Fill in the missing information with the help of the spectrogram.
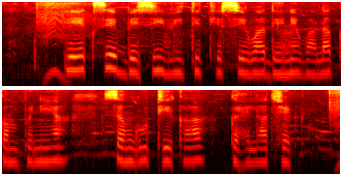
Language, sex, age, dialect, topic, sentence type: Magahi, female, 18-24, Northeastern/Surjapuri, banking, statement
